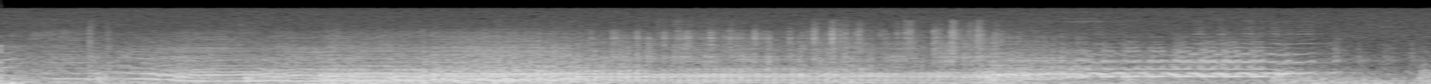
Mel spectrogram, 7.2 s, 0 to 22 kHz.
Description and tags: MICHEL Elisa 2017 2018 Creaking
I recorded a creaking door, reduced the noise and slowed it down.
Ce son est continu et varié (V). Il est nodal, le timbre est terne, très grave. Le grain est rugueux, l’attaque n’est pas violente. Les hauteurs de ce son sont glissantes (variation serpentine). Le profil de masse est calibré, tout étant à la même hauteur.
scaring, monster, door-creaking, creaking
